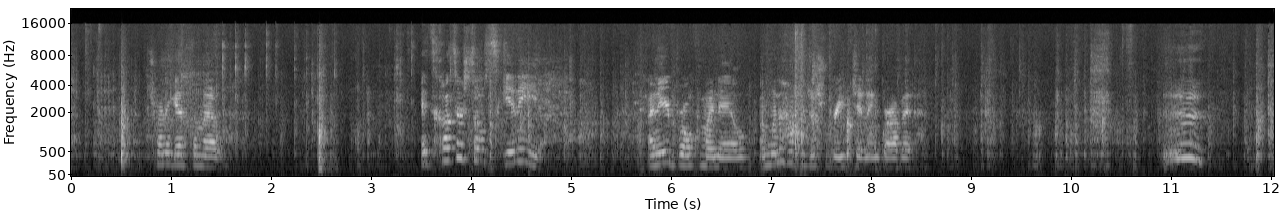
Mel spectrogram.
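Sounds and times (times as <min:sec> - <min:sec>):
small clicks and rustles: 0:00.0 - 0:12.0.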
